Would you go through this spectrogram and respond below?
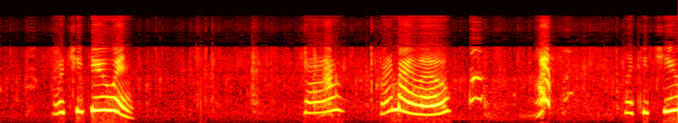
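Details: Weaned Corgi puppies, six weeks old, let out three loud arched yelping barks that rise and then fall. Between the barks come fainter squeaks and a person's chatter.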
